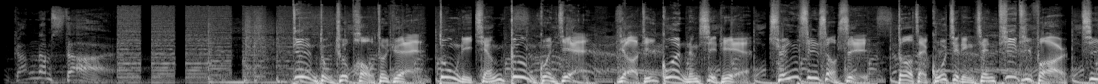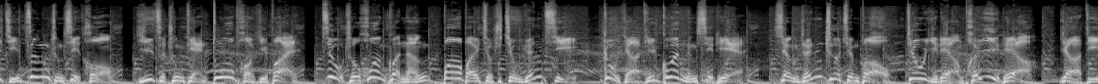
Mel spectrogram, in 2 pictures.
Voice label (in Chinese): 男 激情叫卖 电动车; 雅迪电动车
